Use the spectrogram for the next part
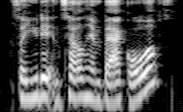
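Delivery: plain reading voice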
